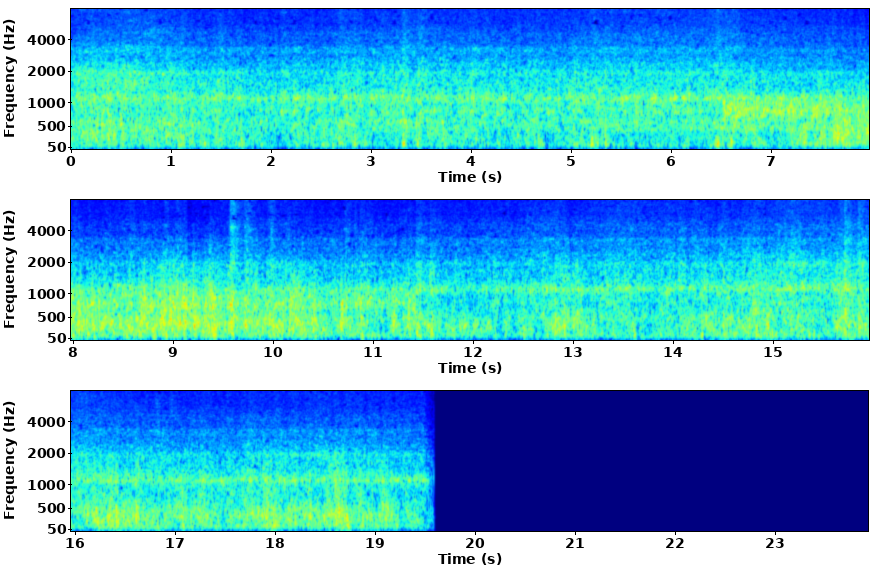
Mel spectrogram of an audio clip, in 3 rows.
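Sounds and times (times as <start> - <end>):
train wheels rumbling on rails: 0.0 - 19.6.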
